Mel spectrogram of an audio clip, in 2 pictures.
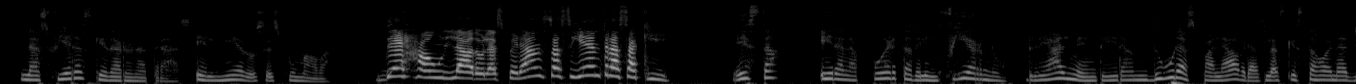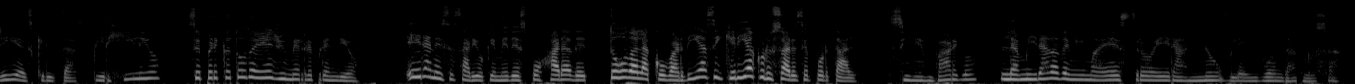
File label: Spanish Colombian audiobooks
